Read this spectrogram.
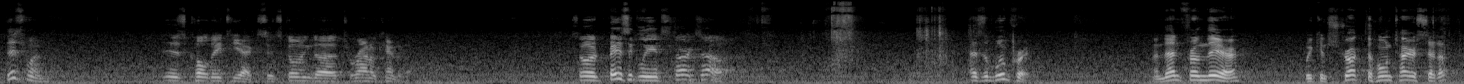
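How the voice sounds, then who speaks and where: Guy reporting on location, kinda high voice, clear vehicle noise behind him. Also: measured pace, long pauses, a bit bright. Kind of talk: on-location presenting and interviewing.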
